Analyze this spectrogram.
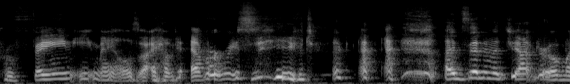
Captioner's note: laughing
